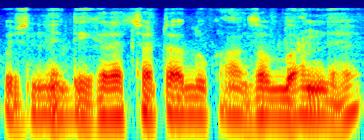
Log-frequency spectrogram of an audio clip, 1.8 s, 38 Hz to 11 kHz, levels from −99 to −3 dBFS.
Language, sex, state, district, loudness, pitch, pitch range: Hindi, male, Jharkhand, Deoghar, -16 LUFS, 105 Hz, 105-110 Hz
